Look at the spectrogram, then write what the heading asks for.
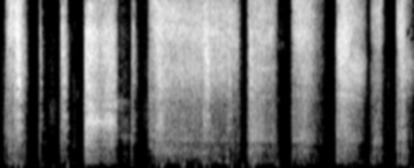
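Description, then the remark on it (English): A voice beatboxes an inward open hi-hat, making breathy, sharp hissing bursts by breathing in, about eight of them in a loose, uneven rhythm, with no talking. “So you can use an open hi-hat sound, but breathe in.”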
